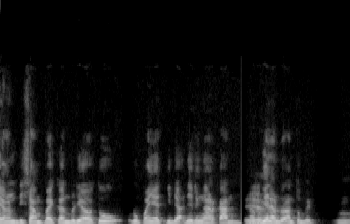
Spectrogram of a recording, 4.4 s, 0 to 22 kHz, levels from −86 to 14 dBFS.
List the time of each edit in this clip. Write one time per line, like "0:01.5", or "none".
0:03.0

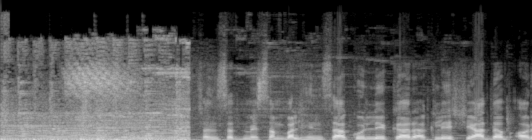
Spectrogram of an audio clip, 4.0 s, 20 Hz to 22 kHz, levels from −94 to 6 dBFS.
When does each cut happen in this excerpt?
none

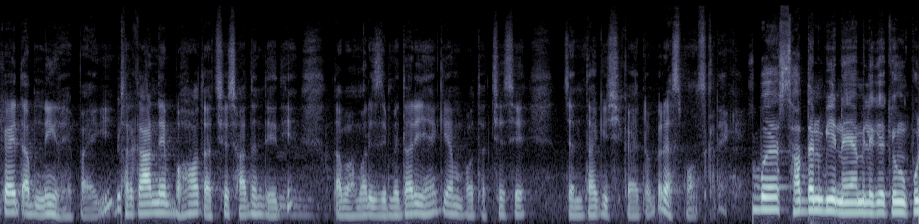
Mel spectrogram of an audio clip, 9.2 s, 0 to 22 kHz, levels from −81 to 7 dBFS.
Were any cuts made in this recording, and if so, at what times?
none

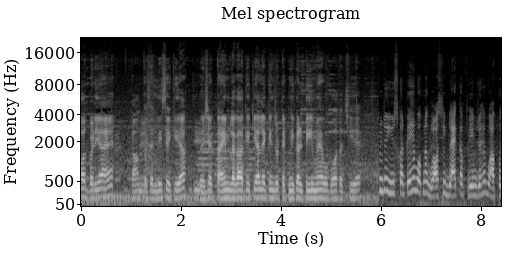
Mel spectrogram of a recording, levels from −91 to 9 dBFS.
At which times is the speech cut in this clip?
0:05.9

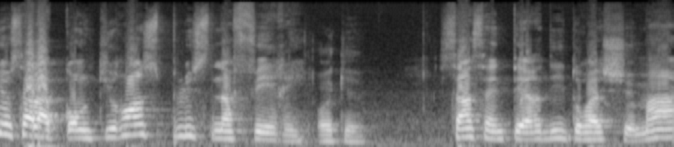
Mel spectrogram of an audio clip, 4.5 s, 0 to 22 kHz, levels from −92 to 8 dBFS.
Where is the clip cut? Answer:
none

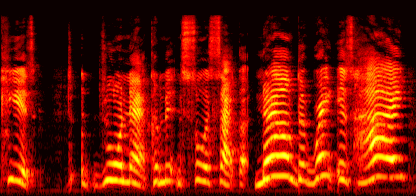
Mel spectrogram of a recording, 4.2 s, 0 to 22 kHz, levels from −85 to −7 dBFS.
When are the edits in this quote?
0:02.4

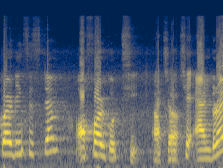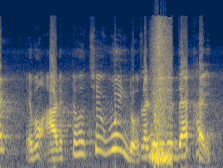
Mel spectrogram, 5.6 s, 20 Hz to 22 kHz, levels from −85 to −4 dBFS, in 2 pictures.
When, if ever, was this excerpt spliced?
0:04.5

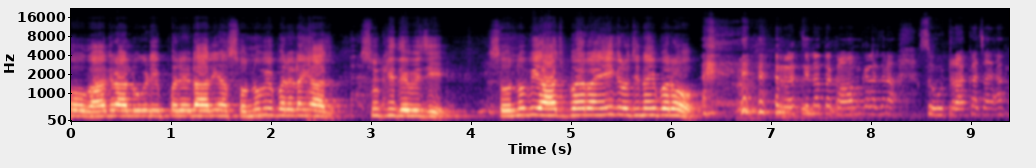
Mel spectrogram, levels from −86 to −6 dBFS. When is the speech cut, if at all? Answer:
none

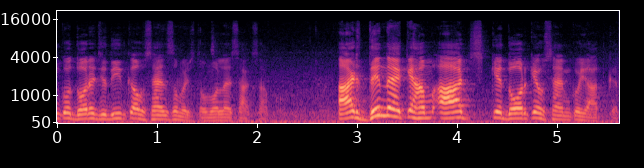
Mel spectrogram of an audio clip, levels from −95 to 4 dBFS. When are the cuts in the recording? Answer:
none

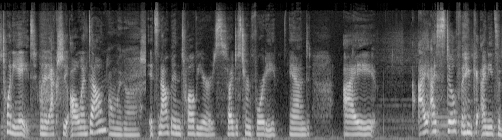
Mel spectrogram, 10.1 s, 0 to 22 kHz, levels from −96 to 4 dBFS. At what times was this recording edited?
0:02.8

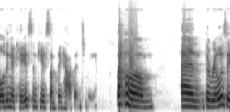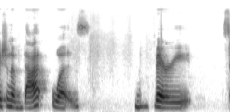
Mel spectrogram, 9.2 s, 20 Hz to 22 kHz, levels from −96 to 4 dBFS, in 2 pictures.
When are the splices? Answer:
none

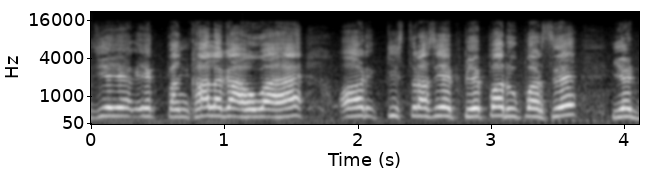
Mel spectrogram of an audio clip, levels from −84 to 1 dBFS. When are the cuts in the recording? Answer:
none

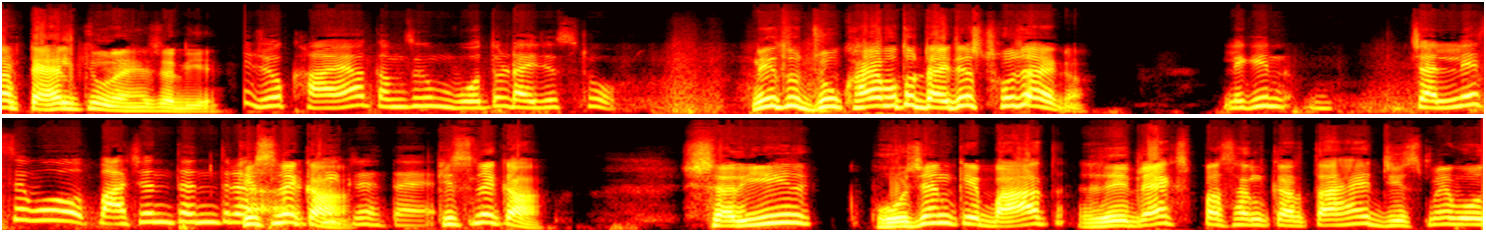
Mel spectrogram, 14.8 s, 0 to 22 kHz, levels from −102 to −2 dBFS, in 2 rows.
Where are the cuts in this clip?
0:01.2

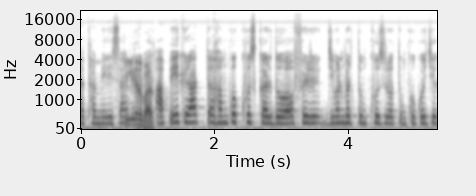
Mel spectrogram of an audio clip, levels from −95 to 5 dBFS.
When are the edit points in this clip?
0:01.1

